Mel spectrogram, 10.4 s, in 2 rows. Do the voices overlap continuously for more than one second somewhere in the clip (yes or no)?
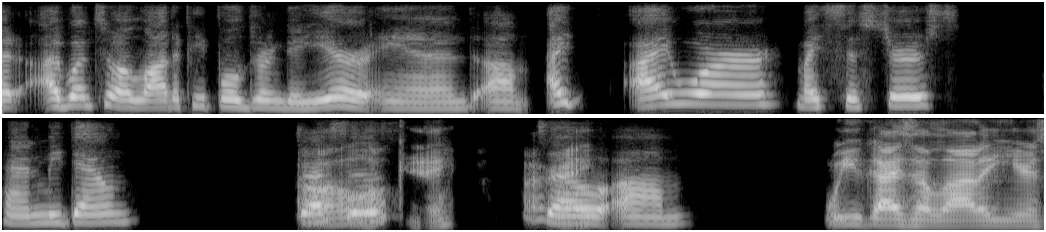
no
